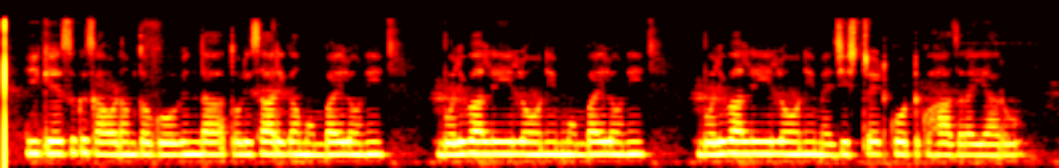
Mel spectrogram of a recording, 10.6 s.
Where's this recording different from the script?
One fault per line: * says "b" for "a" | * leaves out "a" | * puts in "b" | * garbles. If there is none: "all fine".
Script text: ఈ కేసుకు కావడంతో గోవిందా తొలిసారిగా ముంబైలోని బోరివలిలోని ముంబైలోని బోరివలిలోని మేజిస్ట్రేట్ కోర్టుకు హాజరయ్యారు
all fine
